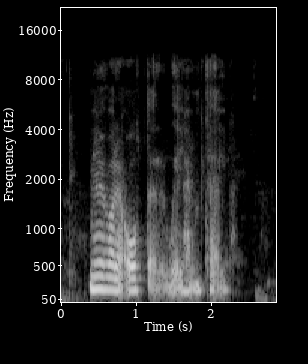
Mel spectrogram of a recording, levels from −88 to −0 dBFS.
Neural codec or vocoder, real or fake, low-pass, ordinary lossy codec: none; real; 10.8 kHz; Opus, 24 kbps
